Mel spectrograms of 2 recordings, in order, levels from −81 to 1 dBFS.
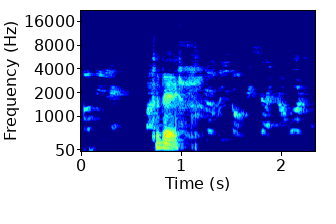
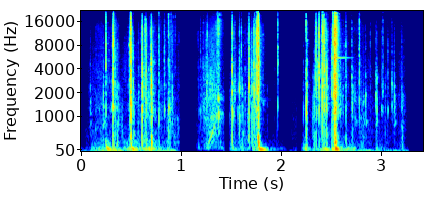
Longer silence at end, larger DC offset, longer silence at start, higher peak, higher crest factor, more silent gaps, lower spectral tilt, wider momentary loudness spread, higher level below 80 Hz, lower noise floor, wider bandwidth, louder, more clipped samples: second, 0.1 s vs 0.45 s; neither; second, 0.05 s vs 0.25 s; second, -16 dBFS vs 0 dBFS; about the same, 22 dB vs 22 dB; second, none vs 1.02-1.13 s; first, -6 dB/octave vs -1 dB/octave; about the same, 21 LU vs 23 LU; second, -74 dBFS vs -38 dBFS; first, -56 dBFS vs -44 dBFS; second, 15.5 kHz vs over 20 kHz; second, -34 LUFS vs -17 LUFS; neither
